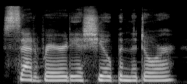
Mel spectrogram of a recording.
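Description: A woman's voice: lowish voice, flat delivery, a little fast, no echo. A woman reading a horror story aloud as a scripted, dramatic narration. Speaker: fan fiction reader and narrator. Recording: music bed under the voice. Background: background music.

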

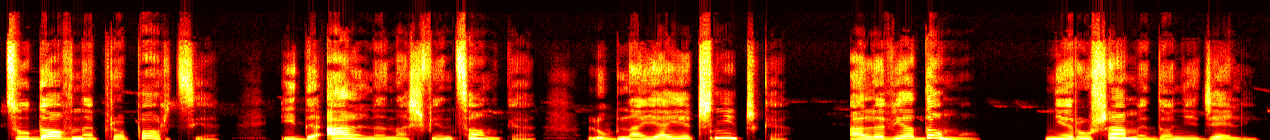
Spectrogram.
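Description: A pompous little storybook pug, acted by a woman. He speaks high and slowly, drawing out grand ceremonial praise with a sly, greedy streak. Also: lively intonation, darkish tone, no room sound, studio quality, heavily acted. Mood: solemn, flattering.

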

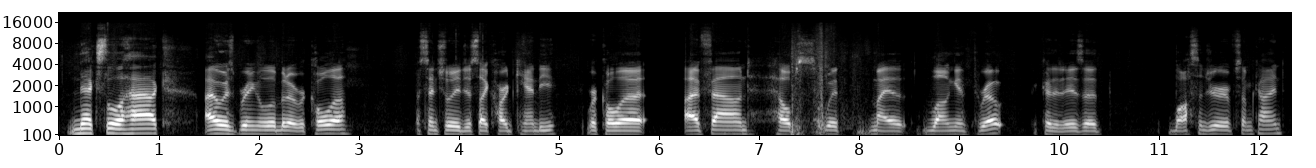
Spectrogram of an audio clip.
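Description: A man's voice: medium pitch, moderate pace, smooth, no room sound. A young man casually walking through his hiking gear on camera, rambling and loose, with lots of fillers. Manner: rambling, filler-heavy, relaxed explaining. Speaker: hiking vlogger. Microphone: camera mic.

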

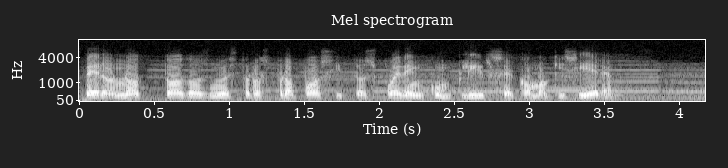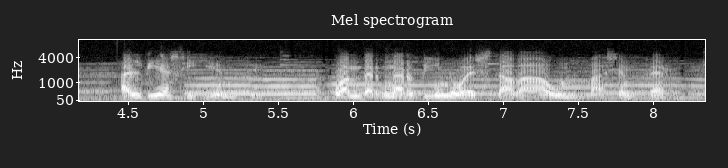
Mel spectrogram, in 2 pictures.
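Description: A man's voice: fairly low pitch, expressive, normal speed, over music, lightly acted. A man playing a grave, sympathetic narrator, reading scripted storybook narration for a cartoon. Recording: muffled old cartoon soundtrack.

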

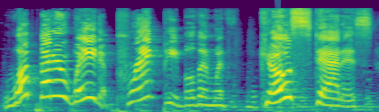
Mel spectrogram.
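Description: A mischievous, excitable little girl ghost, acted by a woman in a children's cartoon skit. The voice is very high and bright, whiny and dramatic, and swoops widely into spooky drawn-out words. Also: faint music behind, full character voice.

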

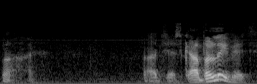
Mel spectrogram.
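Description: A man's voice: lowish voice, wildly swooping pitch, normal speed, a bit bright, husky, exaggerated voice. A man playing a tough, protective army instructor in a radio drama, blunt and forthright. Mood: bewildered. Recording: dull lo-fi radio drama recording.

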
